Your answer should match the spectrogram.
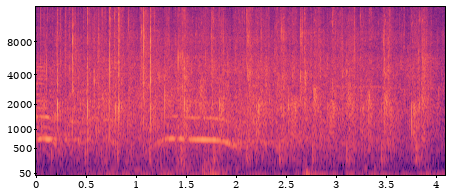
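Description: A street crowd applauding, a dense patter of many hands clapping, with a voice from the crowd calling out in one long held call partway through.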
